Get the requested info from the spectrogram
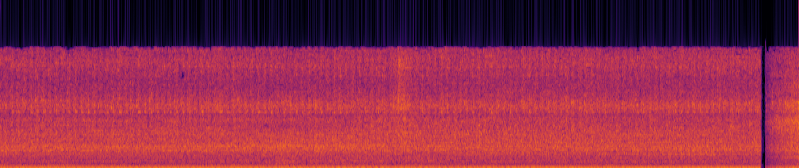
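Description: Small petrol engine of a portable water pump running steadily, pumping the water out of a well. The sound breaks off for a moment near the end.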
